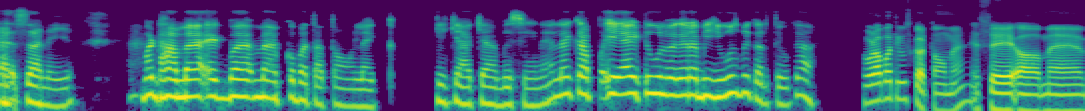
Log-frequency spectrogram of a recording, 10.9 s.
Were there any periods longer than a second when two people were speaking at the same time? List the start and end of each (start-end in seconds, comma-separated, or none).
none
